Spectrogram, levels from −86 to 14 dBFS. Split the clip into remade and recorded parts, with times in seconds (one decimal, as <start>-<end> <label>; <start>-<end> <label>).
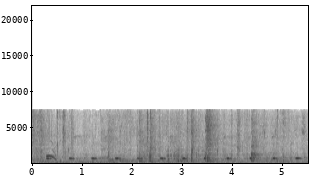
0.0-1.4 recorded; 1.4-3.1 remade; 3.1-5.5 recorded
